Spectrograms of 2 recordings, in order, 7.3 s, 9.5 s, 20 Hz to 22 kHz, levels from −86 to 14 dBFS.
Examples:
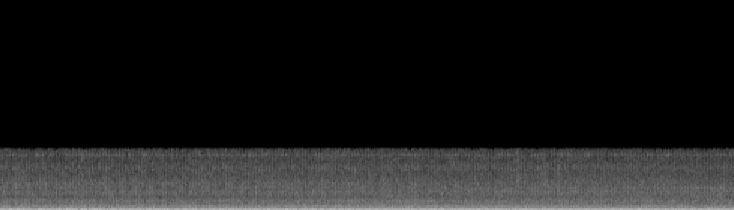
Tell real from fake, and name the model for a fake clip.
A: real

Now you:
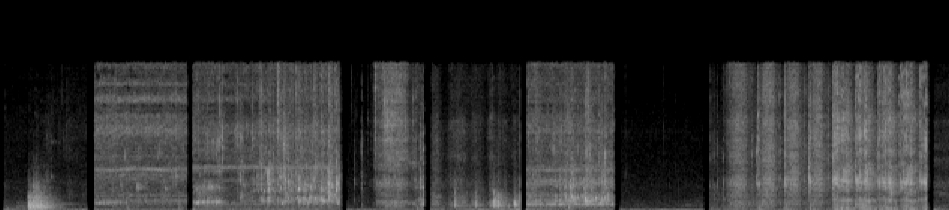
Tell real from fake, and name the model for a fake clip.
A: fake, vocoder, BigVGAN v2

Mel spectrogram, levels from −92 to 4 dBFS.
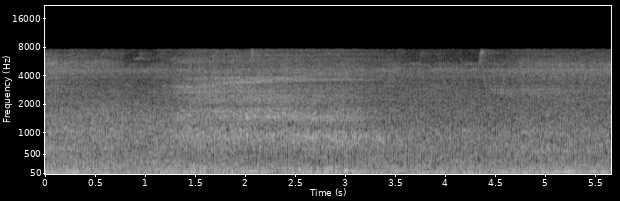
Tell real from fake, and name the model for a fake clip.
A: fake, vocoder, Vocos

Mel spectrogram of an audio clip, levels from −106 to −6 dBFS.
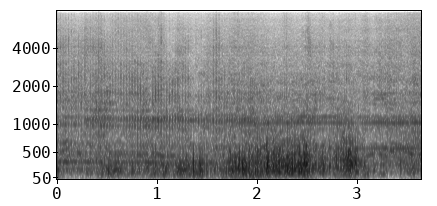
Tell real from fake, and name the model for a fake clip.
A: fake, codec, DAC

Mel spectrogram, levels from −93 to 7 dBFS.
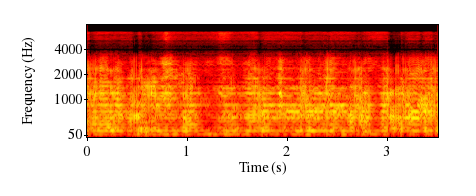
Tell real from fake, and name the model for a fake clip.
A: fake, vocoder, HiFi-GAN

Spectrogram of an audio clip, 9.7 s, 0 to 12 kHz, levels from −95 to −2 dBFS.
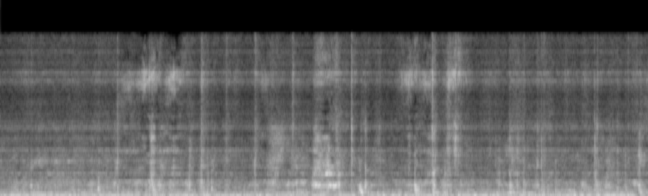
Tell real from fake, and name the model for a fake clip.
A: fake, codec, SNAC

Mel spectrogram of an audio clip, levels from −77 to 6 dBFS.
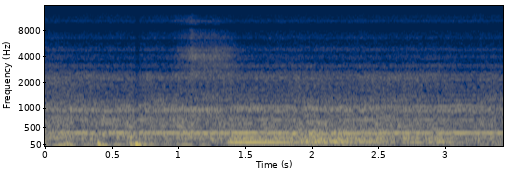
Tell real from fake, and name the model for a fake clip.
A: fake, autoencoder, DAC-VAE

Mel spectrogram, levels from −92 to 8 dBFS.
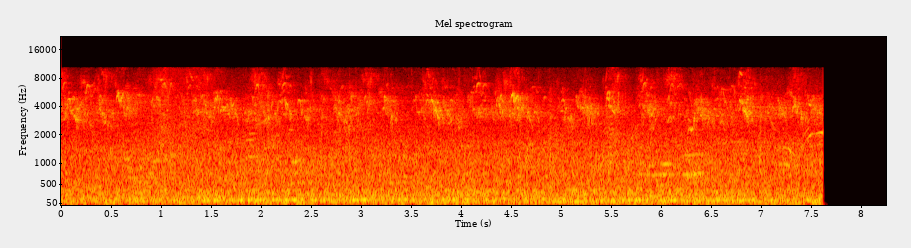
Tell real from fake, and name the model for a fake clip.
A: real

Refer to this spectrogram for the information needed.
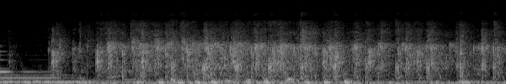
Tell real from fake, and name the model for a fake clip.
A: fake, vocoder, BigVGAN v2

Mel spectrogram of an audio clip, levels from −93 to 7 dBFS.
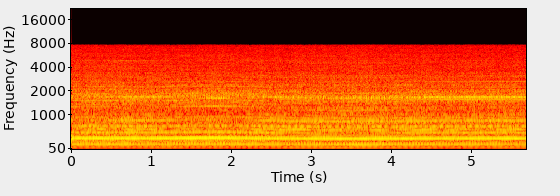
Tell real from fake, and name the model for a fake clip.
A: real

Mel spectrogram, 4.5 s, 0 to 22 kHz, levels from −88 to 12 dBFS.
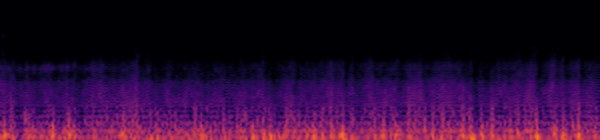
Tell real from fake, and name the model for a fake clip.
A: fake, vocoder, Vocos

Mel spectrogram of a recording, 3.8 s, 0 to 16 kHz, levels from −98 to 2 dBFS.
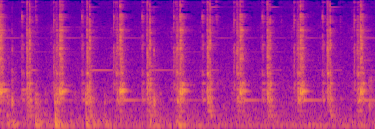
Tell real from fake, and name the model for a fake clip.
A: real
